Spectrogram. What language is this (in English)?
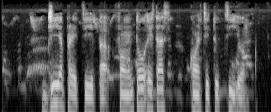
Esperanto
